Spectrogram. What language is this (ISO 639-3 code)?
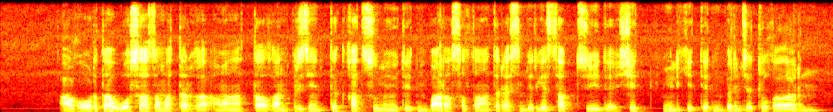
kaz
